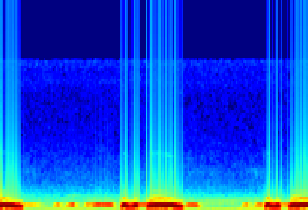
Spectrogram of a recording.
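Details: Spotted dove used as a decoy to lure wild birds gives loud deep coos, each a clipped note then a long falling one, with soft warbled coos in between.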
